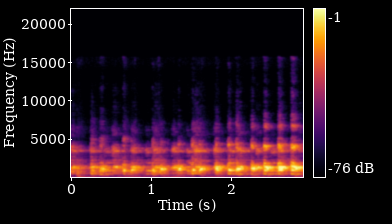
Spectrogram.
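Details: Chukar partridge from Uzbekistan, a last year's young bird that was caught, now kept in Dushanbe: a series of harsh clucking notes repeated unevenly, rising and falling in loudness over three seconds.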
